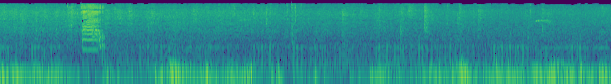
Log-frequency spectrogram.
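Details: Cat giving a loud, deep purr that swells and fades in pulses, with a brief high chirp-like squeak near the start.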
